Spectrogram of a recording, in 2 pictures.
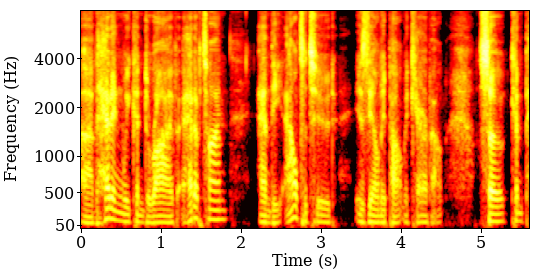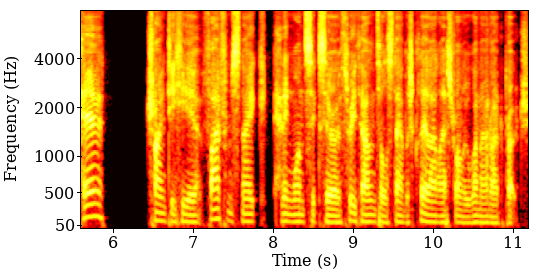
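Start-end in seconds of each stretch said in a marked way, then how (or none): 7.1-11.2 rapid, mumbled, run-together radio-style speech. Example radio clearance a learner must catch: mumbled and very fast. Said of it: "I deliberately mumbled that and said it really quickly".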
